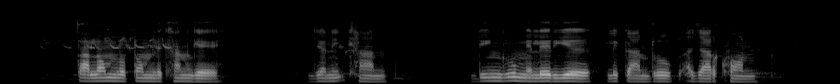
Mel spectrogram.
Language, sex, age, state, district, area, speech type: Santali, male, 18-30, West Bengal, Purulia, rural, spontaneous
